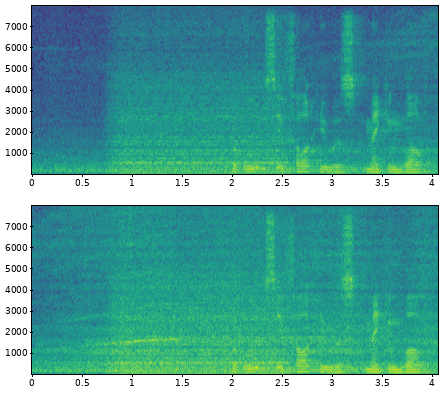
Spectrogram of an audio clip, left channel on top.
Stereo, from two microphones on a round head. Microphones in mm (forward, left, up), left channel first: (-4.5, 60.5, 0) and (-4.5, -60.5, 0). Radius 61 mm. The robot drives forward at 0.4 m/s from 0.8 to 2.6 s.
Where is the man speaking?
10° right (ahead or behind), 0.8 m; by 4.0 s 5° right (ahead or behind), 0.9 m.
